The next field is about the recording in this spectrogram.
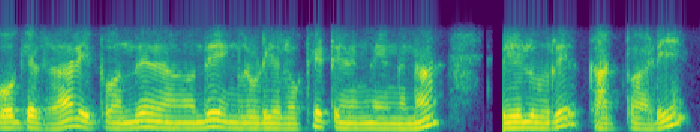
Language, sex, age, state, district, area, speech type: Tamil, male, 18-30, Tamil Nadu, Vellore, urban, conversation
